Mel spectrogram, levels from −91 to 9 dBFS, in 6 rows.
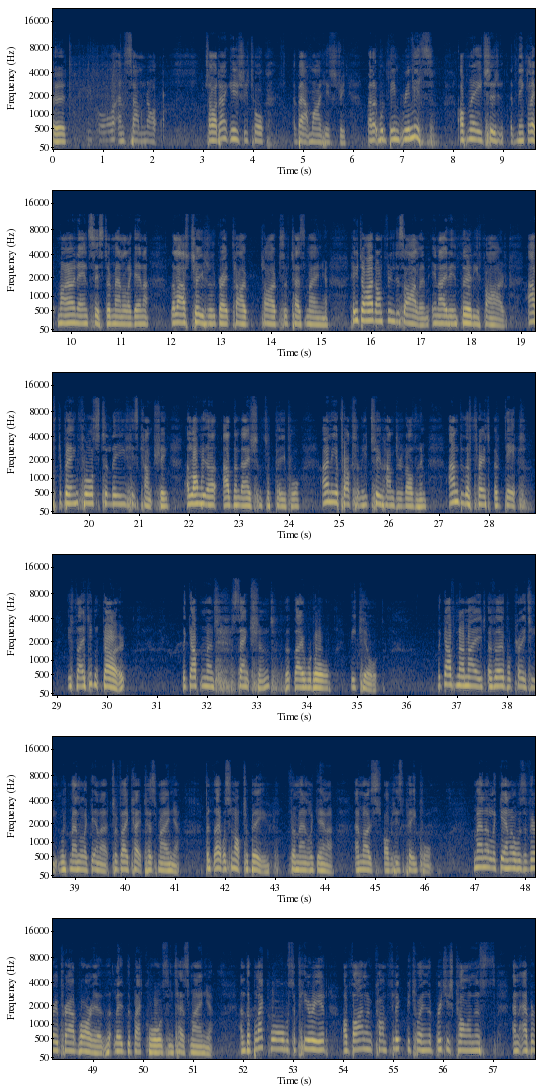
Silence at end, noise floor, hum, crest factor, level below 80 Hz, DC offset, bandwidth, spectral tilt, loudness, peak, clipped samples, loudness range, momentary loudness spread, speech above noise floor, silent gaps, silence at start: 0 s; -61 dBFS; none; 20 dB; -66 dBFS; under 0.1%; 11 kHz; -8 dB/octave; -24 LUFS; -4 dBFS; under 0.1%; 5 LU; 12 LU; 38 dB; none; 0 s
